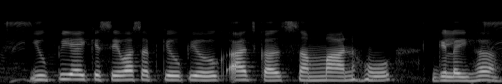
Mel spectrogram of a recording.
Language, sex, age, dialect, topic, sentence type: Magahi, female, 18-24, Western, banking, statement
